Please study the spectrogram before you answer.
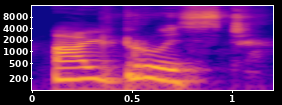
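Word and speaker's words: altruist: ऑल्ट्रुइस्ट, तो बोलने का तरीका देख लीजिए कहीं प्रोनाउंसिएशन में आपका नुकसान ना हो जाए। आल्ट्रुइस्ट, आल्ट्रुइस्ट वो पर्सन होता है जो भलाई करता है।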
